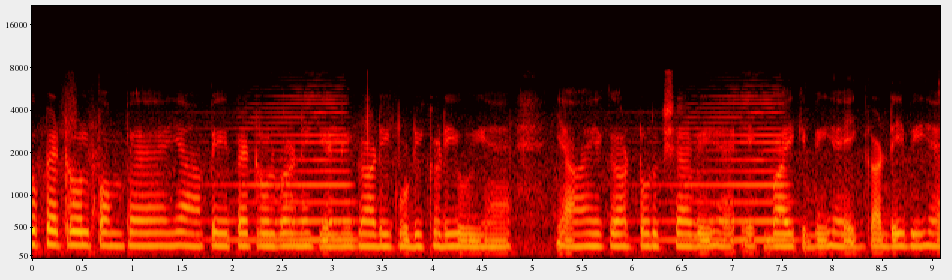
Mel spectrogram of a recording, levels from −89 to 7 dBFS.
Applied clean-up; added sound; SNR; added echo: none; Bowed string instrument; 10 dB; none.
